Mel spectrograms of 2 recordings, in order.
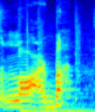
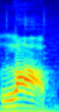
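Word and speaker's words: larb: going to say this on TV it's not pronounced lar say it one more time for everybody at home it's not pronounced lar it's pronounced lob lob lob okay there you go we're we're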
